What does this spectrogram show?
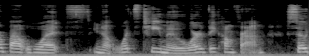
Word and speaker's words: Temu: we are going to be doing a little Teemu haul and yes I looked it up and it's pronounced timu thank you for all that also let me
